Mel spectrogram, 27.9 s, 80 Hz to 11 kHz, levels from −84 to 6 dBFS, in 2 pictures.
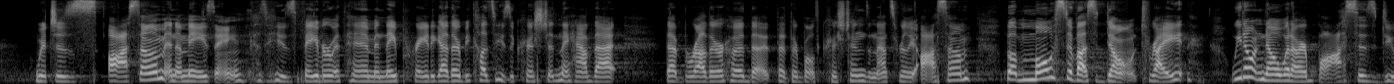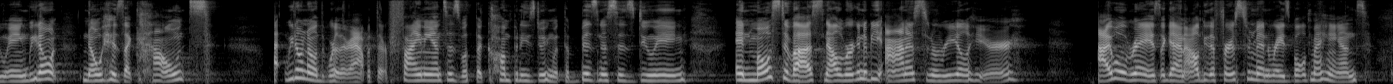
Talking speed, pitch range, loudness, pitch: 210 wpm, 200-245 Hz, -28 LUFS, 220 Hz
